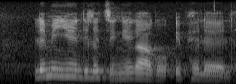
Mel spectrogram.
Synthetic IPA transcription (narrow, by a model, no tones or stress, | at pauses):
lemiɲentʼiled̥z̥ʱiŋɛk̬ak̬ɔipʰɛlɛːlɛ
